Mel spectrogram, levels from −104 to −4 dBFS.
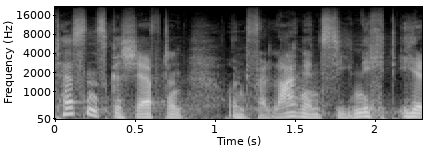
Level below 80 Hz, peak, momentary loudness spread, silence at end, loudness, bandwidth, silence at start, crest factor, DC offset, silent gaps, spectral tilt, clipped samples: -50 dBFS; -10 dBFS; 8 LU; 0 s; -29 LUFS; 19.5 kHz; 0 s; 18 dB; under 0.1%; none; -5 dB/octave; under 0.1%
